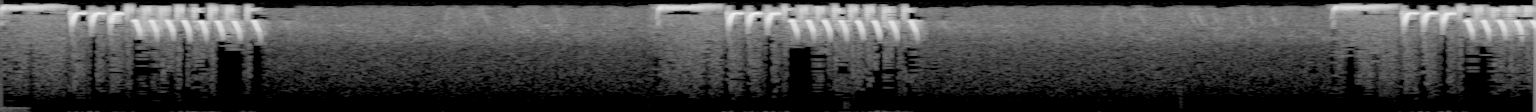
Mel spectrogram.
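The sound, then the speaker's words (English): An adult male Bewick's wren sings a crisp, well-defined song three times, separated by long silent pauses. Each high phrase opens with a clear note and runs into a rapid, buzzy trill. “The young Buick's wren is listening to the song of his father, who sings a crisp, well-defined song, separated by pauses.”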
